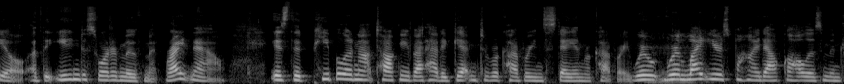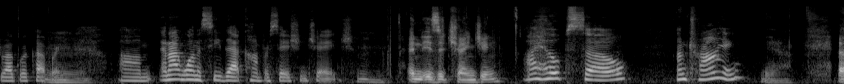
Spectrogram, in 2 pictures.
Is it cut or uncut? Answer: uncut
